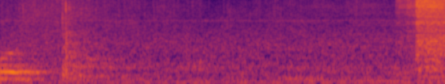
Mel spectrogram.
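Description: A single light knock of a knife on a wooden chopping board about a third of a second in, while a fish is being cut, with a faint steady hiss for the rest of the time.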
